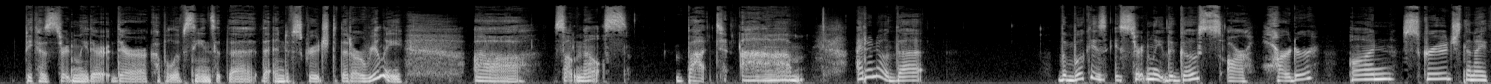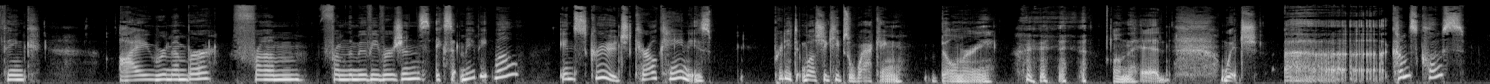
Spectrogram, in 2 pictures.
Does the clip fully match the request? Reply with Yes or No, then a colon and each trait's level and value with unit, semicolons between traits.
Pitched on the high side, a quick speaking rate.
No: high, 220 Hz; average, 145 wpm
